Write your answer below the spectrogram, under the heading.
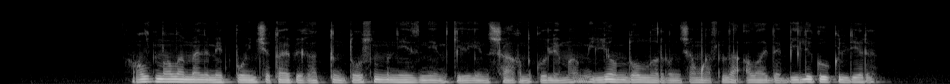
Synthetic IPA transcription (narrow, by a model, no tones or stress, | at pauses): ɑ̰lˠd̪ənɑlˠɑmælɪme̞t̪̚bo̞jənʃɑt̪ʰɑbijʁɑt̪ːəɴt̪ʰo̞sənmɪne̞zɪne̞ŋkʲʰe̞lɡʲe̞nʃɑʁənkʲʰɵle̞mɪmilʲːio̞nd̪o̞lˠːɑɾd̪əɴʃɑmɑsənd̪ɑ̰ʔɑlˠɑjd̪ɑbijlɪkwɵkʲɪld̪e̞ɾɪ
